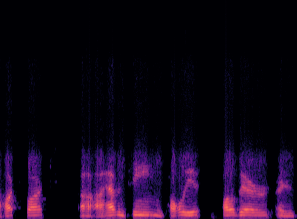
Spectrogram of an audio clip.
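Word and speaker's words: Poilievre: I haven't seen Polyev, is that how you say it, come by? Polyev, yeah, but anyway.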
